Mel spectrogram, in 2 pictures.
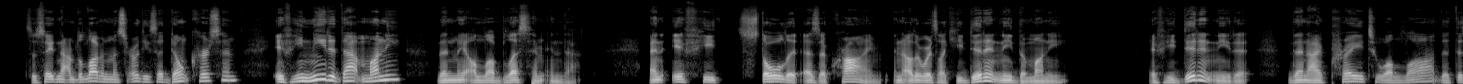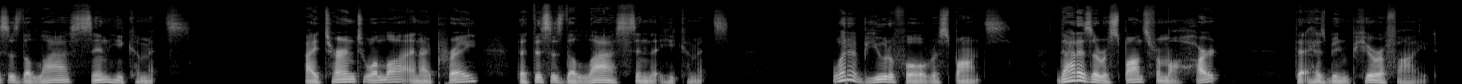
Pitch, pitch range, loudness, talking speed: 100 Hz, 85-120 Hz, -23 LUFS, 180 wpm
